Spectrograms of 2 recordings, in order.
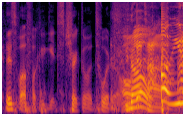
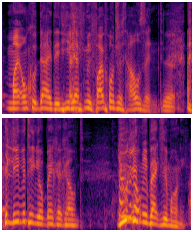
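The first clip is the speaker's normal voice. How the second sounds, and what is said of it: Mock Nigerian accent sounding French. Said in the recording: “I don't even know what accent that is ... Is my Nigerian prince ... it's some kind of French ... Now it is just full French ... That's Frigerian.”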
